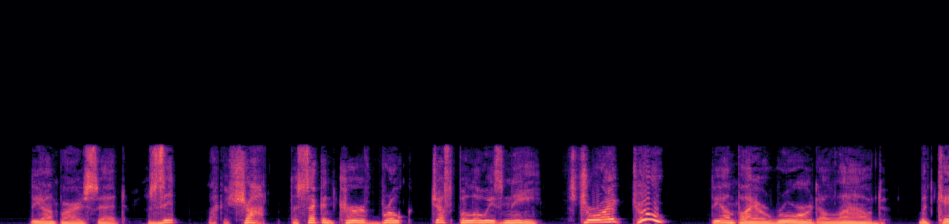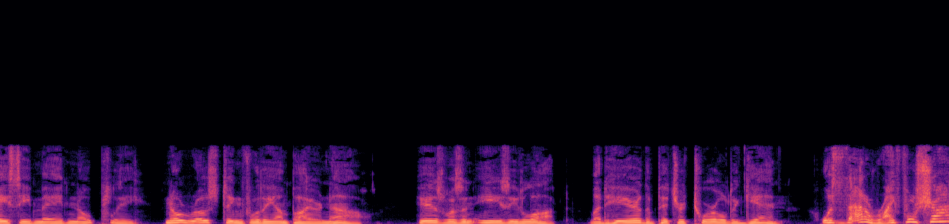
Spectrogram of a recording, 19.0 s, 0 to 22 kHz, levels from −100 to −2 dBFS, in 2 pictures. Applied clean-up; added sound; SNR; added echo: none; none; none; none.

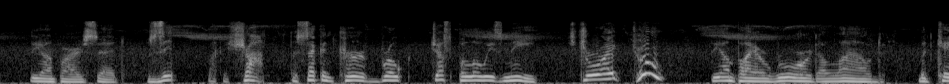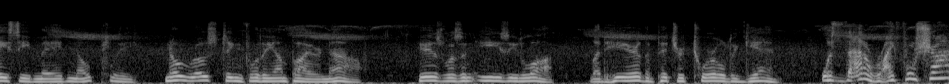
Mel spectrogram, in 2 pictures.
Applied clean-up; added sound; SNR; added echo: none; Bird; 19 dB; none.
